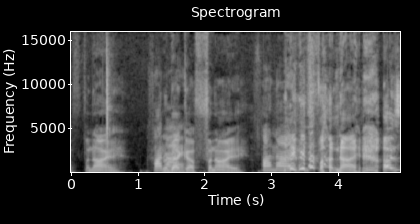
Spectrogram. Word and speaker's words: Fanai: I was going to ask you, do I say it right? Fanai. Is it Fanai? Fanai. Fanai. See, I knew I would get it wrong. So Fanai is like American version, though, too.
